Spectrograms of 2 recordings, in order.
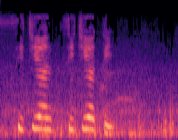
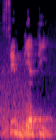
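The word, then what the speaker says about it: सीव्यति: Sarita সুচিয়া সিচিয়তি। স্যার এটা উচ্চারণটা কি স্যার? সিব্যতি, সিব্যতি।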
